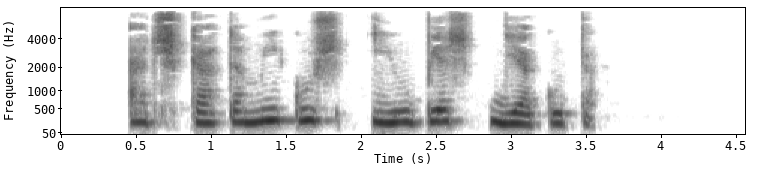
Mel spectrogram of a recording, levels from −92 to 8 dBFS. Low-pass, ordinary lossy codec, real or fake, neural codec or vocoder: 7.2 kHz; MP3, 32 kbps; real; none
